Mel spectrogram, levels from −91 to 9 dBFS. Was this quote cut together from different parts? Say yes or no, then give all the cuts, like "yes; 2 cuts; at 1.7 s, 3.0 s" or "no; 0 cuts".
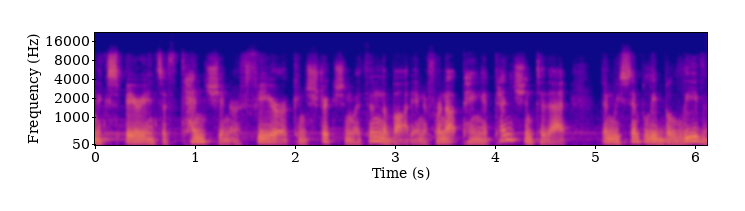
no; 0 cuts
